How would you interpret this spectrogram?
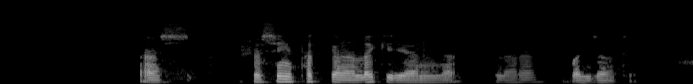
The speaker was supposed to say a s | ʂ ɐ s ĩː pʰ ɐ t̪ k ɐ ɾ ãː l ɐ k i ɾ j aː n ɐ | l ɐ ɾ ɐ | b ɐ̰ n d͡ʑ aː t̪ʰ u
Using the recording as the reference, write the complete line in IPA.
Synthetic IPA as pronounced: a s | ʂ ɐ s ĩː pʰ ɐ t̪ k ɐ ɾ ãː l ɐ k i ɾ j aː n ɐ | l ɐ ɾ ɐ | b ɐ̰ n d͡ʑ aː t̪ʰ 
